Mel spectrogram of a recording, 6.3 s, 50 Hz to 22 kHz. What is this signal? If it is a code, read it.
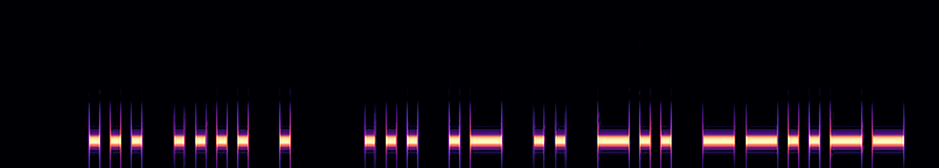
Morse code, heard as a keyed tone, about 17 wpm, 700 Hz. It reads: SHE SAID,
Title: Sentences from Top 800 Words 17wpm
